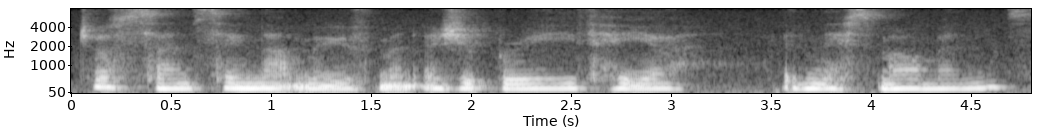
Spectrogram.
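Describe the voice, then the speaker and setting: Low, gravelly, soothing woman guiding meditation. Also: little pitch movement, echoey room. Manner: gentle, soothing, unhurried pauses, invitational. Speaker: meditation guide. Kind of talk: guided body scan meditation.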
